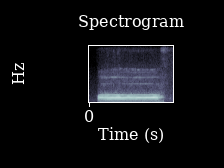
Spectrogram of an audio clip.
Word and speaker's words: ق: Qaf. Qaf. Qaf will be pronounced boldly.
